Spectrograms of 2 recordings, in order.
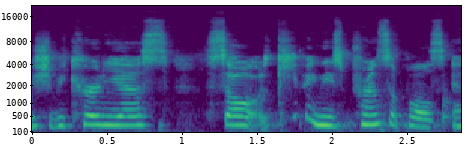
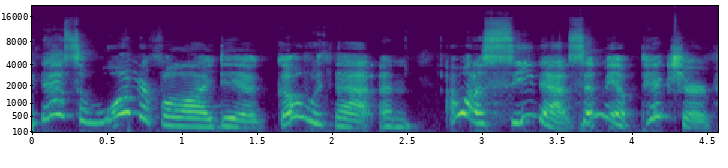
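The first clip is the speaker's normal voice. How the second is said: higher-pitched, delighted reaction to an idea; enthusiastic encouragement; 6 semitones higher than usual. Acted. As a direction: cheer on a friend's idea, pitch lifted. Acts out reacting to shared idea.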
